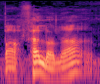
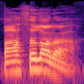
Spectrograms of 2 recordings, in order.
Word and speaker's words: Barcelona: that after visiting Barcelona which by the way is pronounced Barcelona by its Dennis bar not Barcelona as you might think after this short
